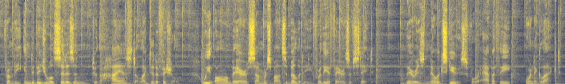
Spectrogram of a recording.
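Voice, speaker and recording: A man reading scripted closing narration as an announcer, formal and measured. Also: fairly low pitch, very animated, music in the background.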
